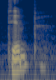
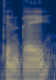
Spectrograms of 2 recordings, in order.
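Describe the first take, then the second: First: The final e is silent. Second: The final e is pronounced. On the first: "I believe the the uh, E is silent" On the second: "It might be Tempe"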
